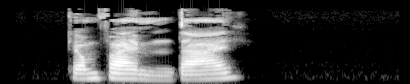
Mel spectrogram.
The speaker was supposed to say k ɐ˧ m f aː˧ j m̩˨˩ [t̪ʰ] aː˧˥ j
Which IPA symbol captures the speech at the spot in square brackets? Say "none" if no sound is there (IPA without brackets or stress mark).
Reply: t̪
